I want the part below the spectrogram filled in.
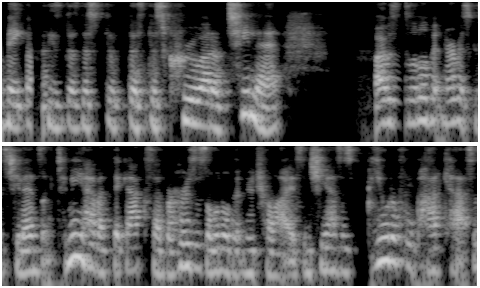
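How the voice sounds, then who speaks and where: Low-voiced woman reporter, animated. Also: low-quality recording. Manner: fast, animated storytelling with many restarts. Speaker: investigative reporter, guest. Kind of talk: casual interview talk.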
